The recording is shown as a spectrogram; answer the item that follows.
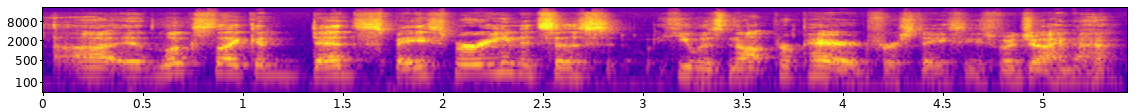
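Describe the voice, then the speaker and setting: A man reading a story aloud to friends over voice chat, deadpan in the narration and laughing often between lines. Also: on the high side, normal speed. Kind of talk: casual group reading and chat.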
